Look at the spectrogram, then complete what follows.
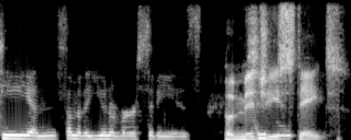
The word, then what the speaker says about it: Bemidji: Bemidji State. Bemidji State, thank you. Took me like a year to learn how to pronounce that.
